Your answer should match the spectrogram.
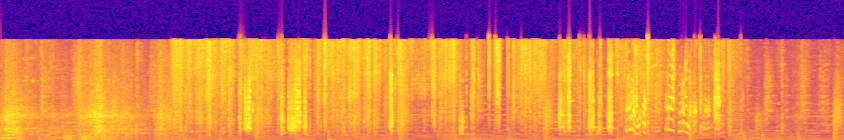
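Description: Background music with a steady beat, over which bubble wrap crinkles and rustles in short bursts as it is pulled off ceramic dishes.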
